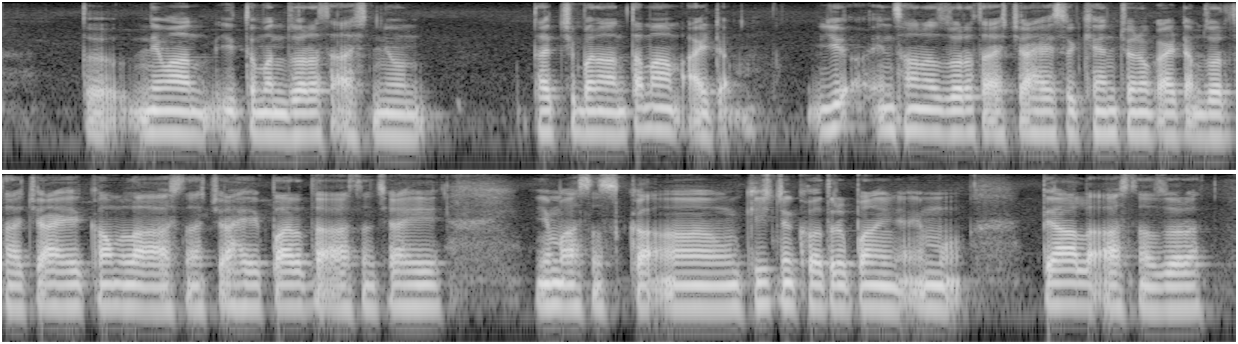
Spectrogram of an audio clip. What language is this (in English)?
Kashmiri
